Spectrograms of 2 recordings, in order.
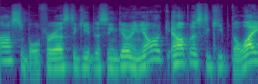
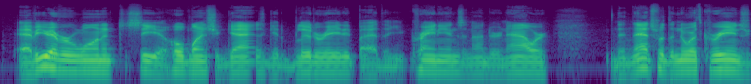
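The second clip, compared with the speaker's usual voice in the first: put-on western cowboy voice, lower pitch; 7 semitones lower than usual. Switching to a Sam Elliott impression to answer a viewer's question. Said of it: "We'll do a Sam Elliott instead".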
